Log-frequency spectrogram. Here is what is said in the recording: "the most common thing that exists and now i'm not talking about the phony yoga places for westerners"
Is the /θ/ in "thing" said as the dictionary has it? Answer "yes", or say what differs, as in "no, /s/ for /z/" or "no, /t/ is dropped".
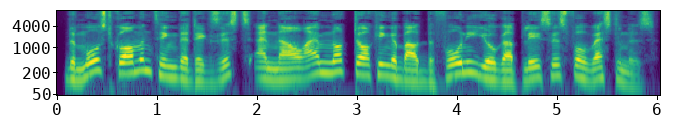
no, /t/ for /θ/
